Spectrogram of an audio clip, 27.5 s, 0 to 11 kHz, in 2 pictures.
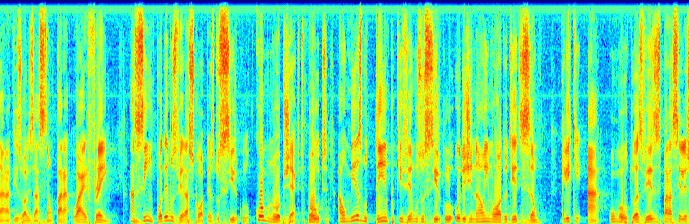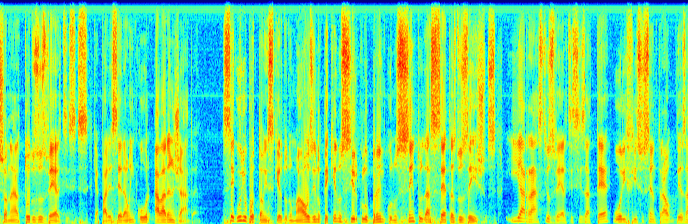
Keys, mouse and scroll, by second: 12.7-14.6 middle drag, 15.1 a, 15.9 a, 23.2 click.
